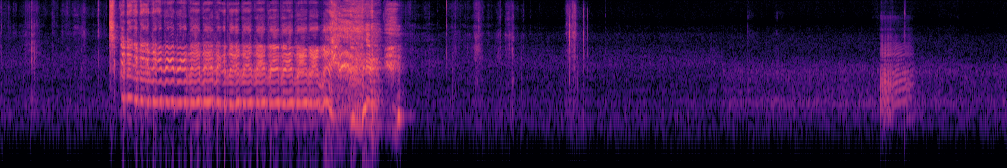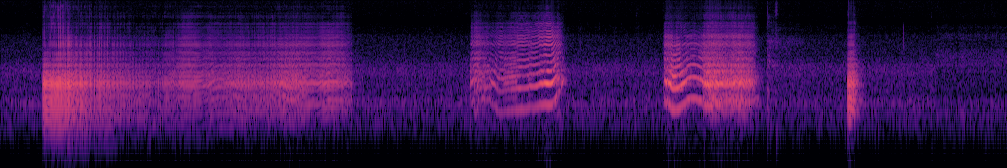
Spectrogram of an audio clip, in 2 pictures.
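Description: A loud, fart-like buzzing noise about a second in, lasting nearly three seconds, followed later by a quieter rough noise and two short squeaky sounds that bend up and down in pitch.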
